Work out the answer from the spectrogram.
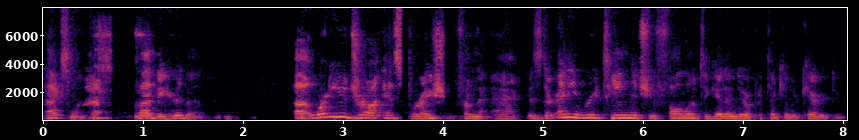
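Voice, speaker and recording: A man's voice: a little high, expressive, fairly quick, poor audio. A man hosting an interview, asking questions casually with short reactions and stammered restarts like an eager fan. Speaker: show host and interviewer.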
